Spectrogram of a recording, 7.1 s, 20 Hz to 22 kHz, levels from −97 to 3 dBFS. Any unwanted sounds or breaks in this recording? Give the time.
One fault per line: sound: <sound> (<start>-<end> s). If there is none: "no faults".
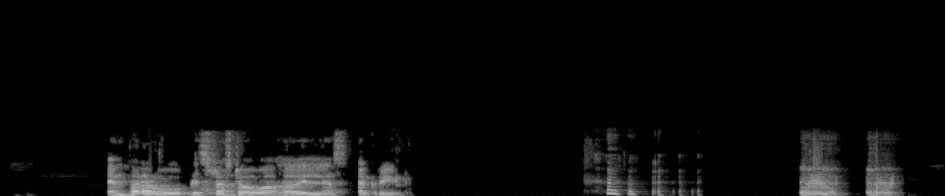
sound: laugh (4.4-5.3 s)
sound: cough (6.0-6.8 s)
